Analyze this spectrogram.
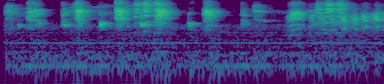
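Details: Long-tailed shrike (cendet) during a mental test: harsh, scratchy bursts of chattering notes repeated rapidly at about two per second, some squawky, over a faint steady low hum indoors.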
